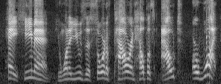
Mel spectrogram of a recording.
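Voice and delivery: loud, high, irritated snap; snapping. Acted. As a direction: bark it at him impatiently. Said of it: "Simon snaps".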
